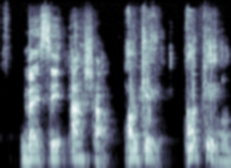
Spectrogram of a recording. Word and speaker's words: Achard: Ben, c'est Achard. OK. OK. On prononce bien.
